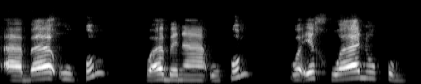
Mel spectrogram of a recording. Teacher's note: jadi dham, kumpulkan dua bibir ke arah depan. Ya, seperti huruf waw, kita membaca huruf waw seperti itu.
